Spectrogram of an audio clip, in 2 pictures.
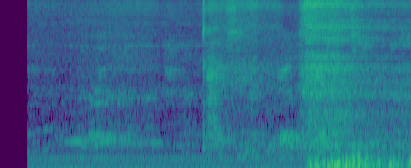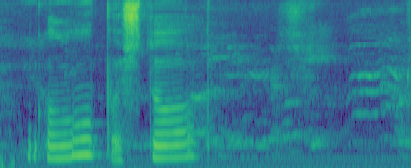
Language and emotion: Russian, sad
